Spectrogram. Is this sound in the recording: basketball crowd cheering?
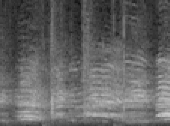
yes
